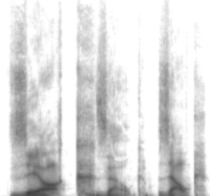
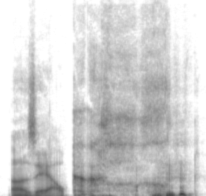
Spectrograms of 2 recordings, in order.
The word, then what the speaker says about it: Xaoc: Xaoc. Mm. I do want to pronounce it correctly. Xaoc.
